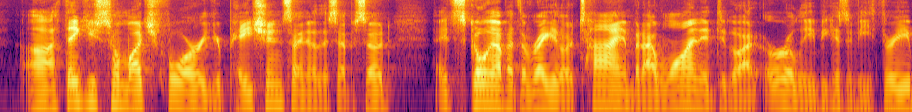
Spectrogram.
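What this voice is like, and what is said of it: Hoarse, worn-out voice. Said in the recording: “I'm losing my voice, if you can't tell.”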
